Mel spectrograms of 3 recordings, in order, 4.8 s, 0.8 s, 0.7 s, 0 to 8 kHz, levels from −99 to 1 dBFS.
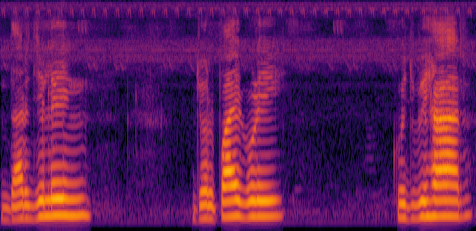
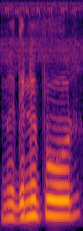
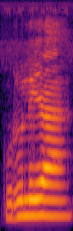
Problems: none marked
